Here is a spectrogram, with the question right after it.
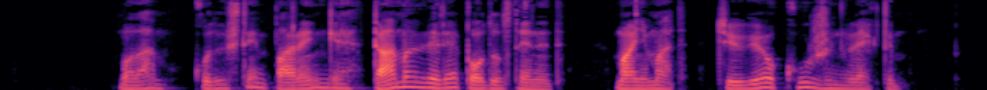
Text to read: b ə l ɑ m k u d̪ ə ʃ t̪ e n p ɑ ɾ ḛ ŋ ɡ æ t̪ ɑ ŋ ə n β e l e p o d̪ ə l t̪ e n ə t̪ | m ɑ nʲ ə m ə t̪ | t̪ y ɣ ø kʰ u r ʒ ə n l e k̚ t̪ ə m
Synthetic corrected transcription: m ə l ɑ m k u d̪ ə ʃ t̪ e n p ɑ ɾ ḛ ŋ ɡ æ t̪ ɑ m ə n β e l e p o d̪ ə l t̪ e n ə t̪ | m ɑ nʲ ə m ɑ t̪ | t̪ y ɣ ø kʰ u r ʒ ə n l e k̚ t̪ ə m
